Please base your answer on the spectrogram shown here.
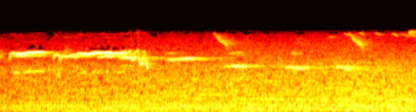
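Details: A captive leg-ringed orange-headed thrush gives a rich, warbled phrase of sliding whistles, then softer scattered high notes over a steady background hiss.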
